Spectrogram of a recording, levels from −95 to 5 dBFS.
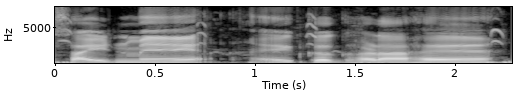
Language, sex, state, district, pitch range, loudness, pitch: Hindi, male, West Bengal, Alipurduar, 130-155 Hz, -14 LUFS, 145 Hz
